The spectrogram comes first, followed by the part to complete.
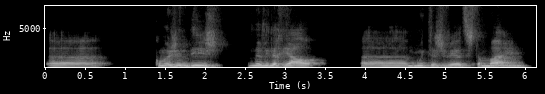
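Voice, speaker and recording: A man with a European Portuguese accent teaching English in a live online lesson, patiently repeating example phrases slowly and clearly. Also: medium pitch, level tone, roomy sound, highs cut off.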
